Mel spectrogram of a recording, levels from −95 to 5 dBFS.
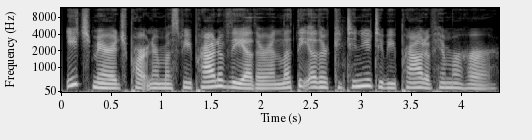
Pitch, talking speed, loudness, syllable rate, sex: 185 Hz, 285 wpm, -19 LUFS, 6.6 syllables/s, female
